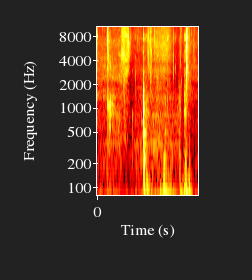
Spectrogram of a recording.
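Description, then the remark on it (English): Soft chewing of mushy food infused with coconut vodka: three or four squishy mouth sounds at an unhurried pace, quiet and moist, with no clear speech. “Well, you don't have to chew that much because it's so soft.”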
